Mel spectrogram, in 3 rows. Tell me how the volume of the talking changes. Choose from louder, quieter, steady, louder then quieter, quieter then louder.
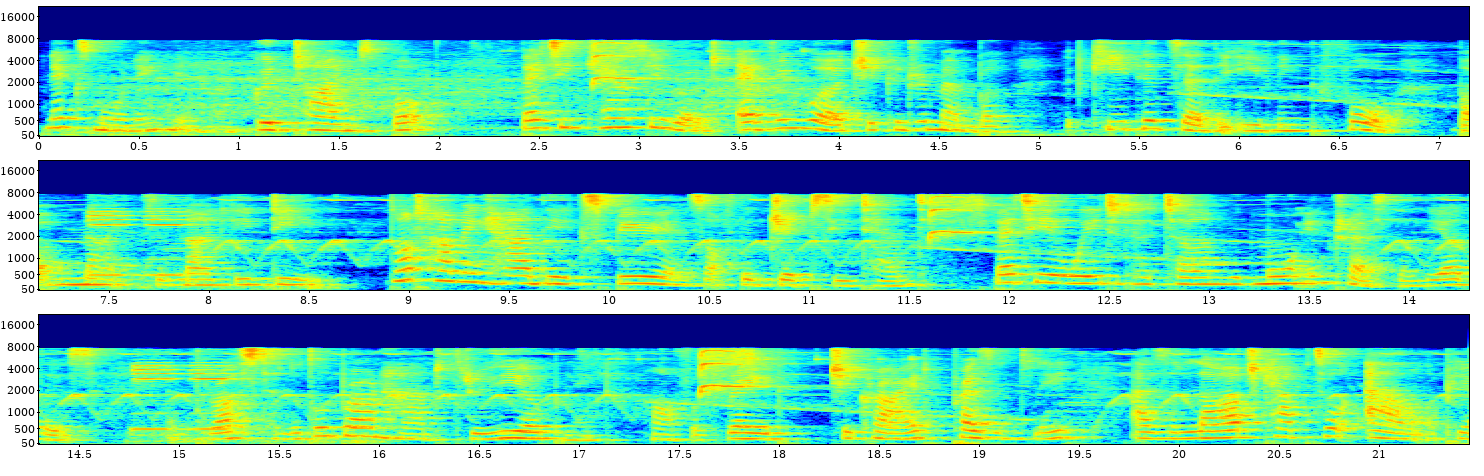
steady.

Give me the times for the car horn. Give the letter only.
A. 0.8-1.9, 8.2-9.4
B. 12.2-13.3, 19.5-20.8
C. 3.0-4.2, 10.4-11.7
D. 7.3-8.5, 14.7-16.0
D.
